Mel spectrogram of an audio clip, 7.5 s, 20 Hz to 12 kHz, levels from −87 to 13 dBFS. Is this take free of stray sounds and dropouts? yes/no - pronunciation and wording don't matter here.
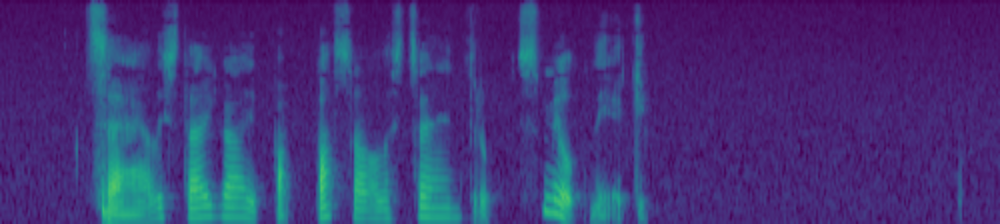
yes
